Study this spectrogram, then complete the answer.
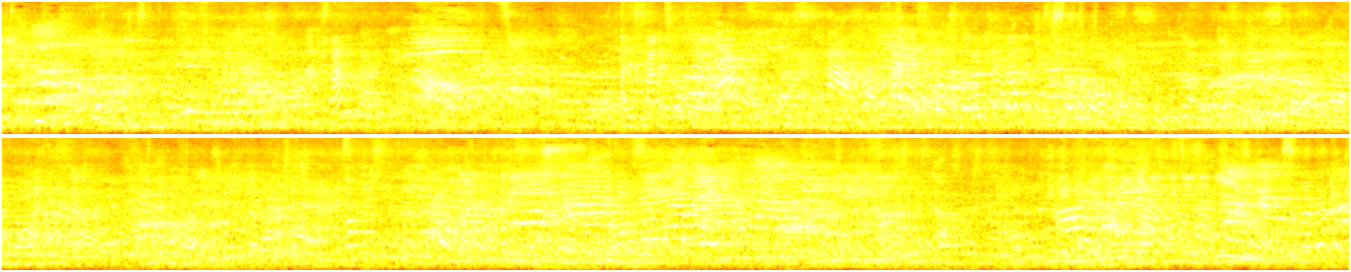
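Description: Young children chatter excitedly all around, close by.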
